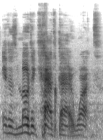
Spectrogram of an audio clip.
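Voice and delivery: angry ogre. A narrator's reading. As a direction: demand the one you want.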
